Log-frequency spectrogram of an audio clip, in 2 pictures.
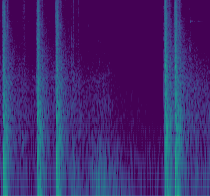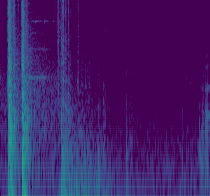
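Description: Gunfire at practice targets in the Insurgency video game: sharp, loud single shots and quick pairs spaced irregularly, each with a short decaying echo, no talking.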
